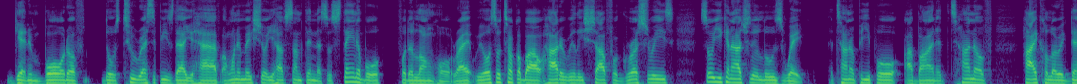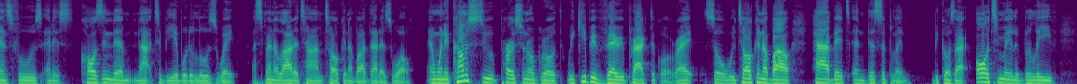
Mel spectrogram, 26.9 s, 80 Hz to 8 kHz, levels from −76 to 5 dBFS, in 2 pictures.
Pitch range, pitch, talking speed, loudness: 100-120 Hz, 110 Hz, 220 wpm, -17 LUFS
